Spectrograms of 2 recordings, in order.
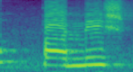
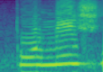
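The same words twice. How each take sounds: First: पनिश with a short a vowel, as the correct way; right pronunciation. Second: पुनिश with an oo vowel, as the wrong way; wrong pronunciation. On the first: Teacher gives students the correct पनिश, short a sound. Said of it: "पनिश बोलना है". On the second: Teacher shows students the wrong way, पुनिश with oo. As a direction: show the mistake: पुनिश said with oo. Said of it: "पुनिश नहीं बोलना है इसको". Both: Shown as a demonstration.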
